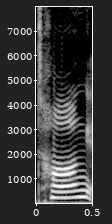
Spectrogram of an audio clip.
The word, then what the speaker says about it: tongue: We need a spelling and pronunciation clinic right now. We really do. Because the word tongue is an absolute nightmare for English learners.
